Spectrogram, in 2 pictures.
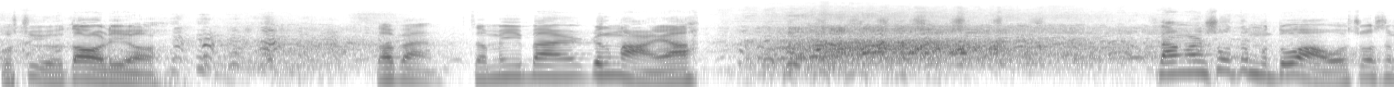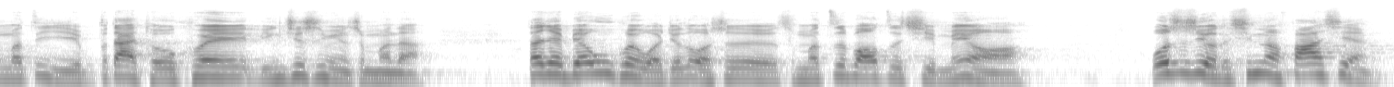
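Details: Adult stand-up comedian on stage; normal speech.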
